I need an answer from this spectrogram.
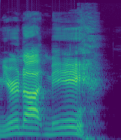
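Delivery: loud, high crying scream.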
